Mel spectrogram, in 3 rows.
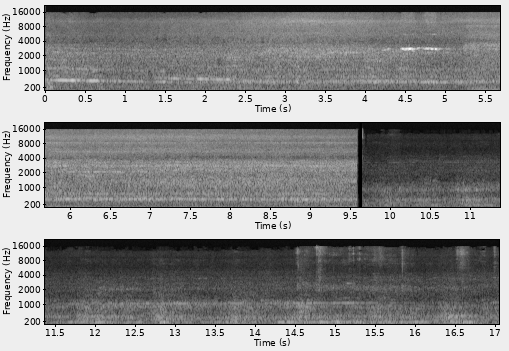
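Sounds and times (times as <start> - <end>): train running with whine: 0.0 - 9.6
rumble inside moving train: 0.0 - 17.0
high wheel squeal: 3.1 - 9.6
low hum: 4.9 - 16.9.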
